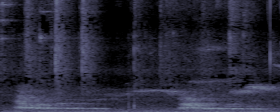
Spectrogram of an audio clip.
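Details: Rudy, a male setter dog at a summer house, gives two drawn-out, tonal, whining vocalizations, each about a second long and steady in pitch, with a short pause between them and soft background noise.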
